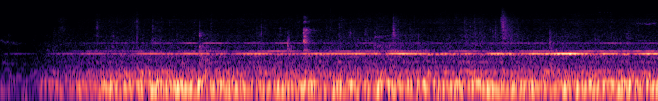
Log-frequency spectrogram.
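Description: Opening of a video clip's soundtrack played over a hall's speakers: a low rumble with a steady held tone above it, fading in over the first second.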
